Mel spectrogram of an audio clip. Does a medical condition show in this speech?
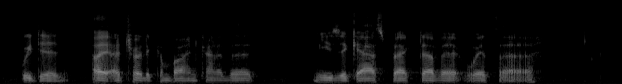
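Yes: Duchenne muscular dystrophy; terminal, progressive muscle disease, smuggled steroids in sixth grade, physical therapy; age 28, past usual life expectancy of 21, stem cell therapy in Costa Rica since about six years ago.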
